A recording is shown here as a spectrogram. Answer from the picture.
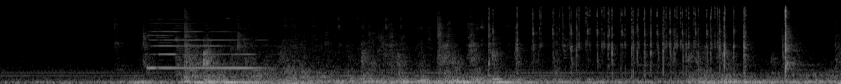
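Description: Montgomery hydraulic elevator car with a faint steady hum, then a single electronic tone lasting about a second, about a second and a half in. A louder low rumble with rapid clicking and rattling follows, and one sharp click comes near the end.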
